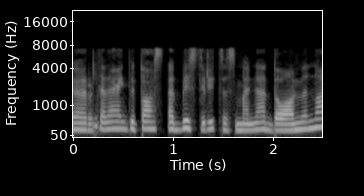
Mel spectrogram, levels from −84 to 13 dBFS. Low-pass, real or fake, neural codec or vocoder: 7.2 kHz; fake; codec, 16 kHz, 1 kbps, FreqCodec, larger model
